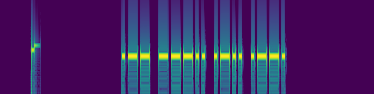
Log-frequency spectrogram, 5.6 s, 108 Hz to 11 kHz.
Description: Morse code, heard as a keyed tone, about 26 wpm, 700 Hz. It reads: W8LP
